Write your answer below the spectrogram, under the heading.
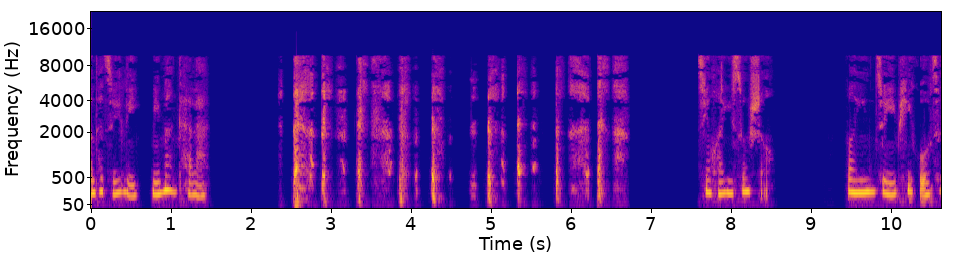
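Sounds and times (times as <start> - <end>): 
speech: 0.0 - 1.5, 2.3 - 3.8, 5.0 - 5.3, 7.6 - 8.6, 9.4 - 10.6
man coughing hard after choking: 2.4 - 6.7.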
